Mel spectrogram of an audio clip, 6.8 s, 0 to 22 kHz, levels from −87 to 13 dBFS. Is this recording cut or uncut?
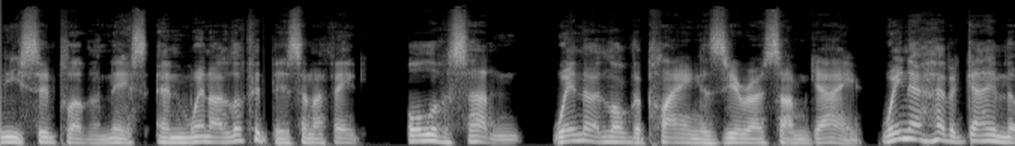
cut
